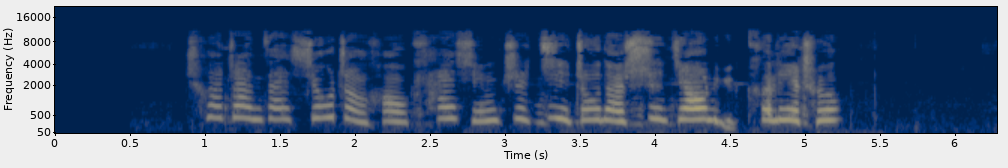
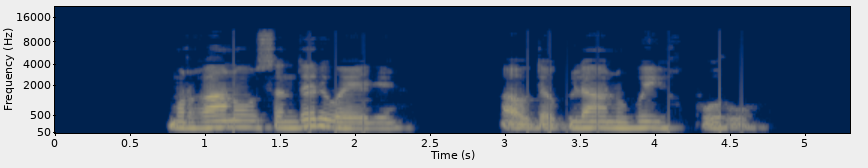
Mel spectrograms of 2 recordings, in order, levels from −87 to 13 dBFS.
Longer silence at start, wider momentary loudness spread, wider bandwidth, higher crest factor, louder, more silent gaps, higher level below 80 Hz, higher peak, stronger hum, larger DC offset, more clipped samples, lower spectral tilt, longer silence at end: first, 0.9 s vs 0.75 s; second, 10 LU vs 15 LU; about the same, 11.5 kHz vs 11.5 kHz; about the same, 20 dB vs 20 dB; second, -30 LUFS vs -27 LUFS; second, none vs 2.48-2.95 s; second, -76 dBFS vs -58 dBFS; second, -12 dBFS vs -8 dBFS; neither; neither; neither; second, -2 dB/octave vs -6.5 dB/octave; first, 1.05 s vs 0.55 s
